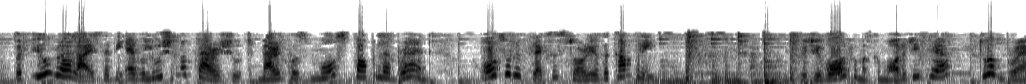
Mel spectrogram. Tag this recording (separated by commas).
Music, Speech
